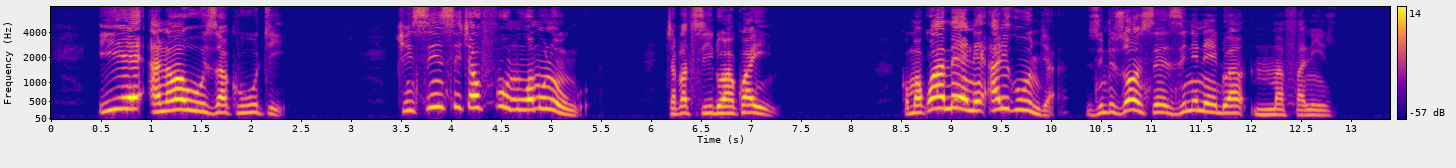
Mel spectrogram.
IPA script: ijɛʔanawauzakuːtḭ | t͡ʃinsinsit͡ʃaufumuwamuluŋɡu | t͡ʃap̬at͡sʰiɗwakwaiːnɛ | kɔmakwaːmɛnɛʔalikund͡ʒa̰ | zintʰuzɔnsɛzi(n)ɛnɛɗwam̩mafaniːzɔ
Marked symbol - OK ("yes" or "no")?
yes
